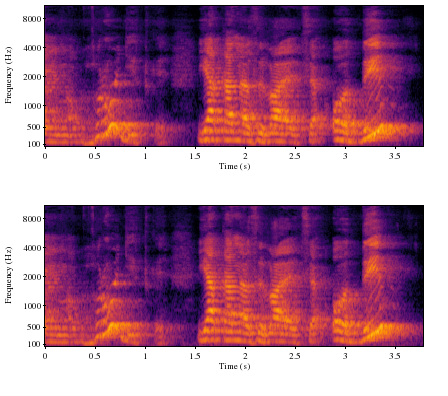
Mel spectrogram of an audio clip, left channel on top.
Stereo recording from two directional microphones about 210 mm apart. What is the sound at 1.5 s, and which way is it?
Speech, 45° right (ahead or behind).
